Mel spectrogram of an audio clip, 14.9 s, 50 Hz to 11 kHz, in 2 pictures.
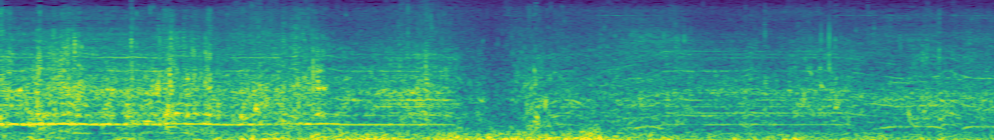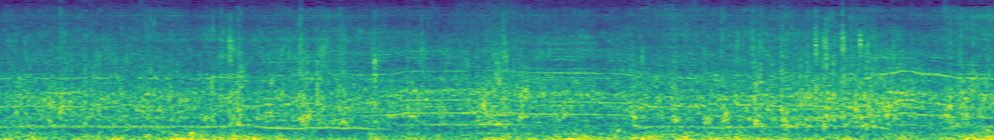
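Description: Electric motors and propellers of a remote-controlled model boat (a 3D-printed rubber duck) running in the water: a steady whine that wavers, dips and shifts in pitch as the throttle changes, over a low rumble of wind on the microphone.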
